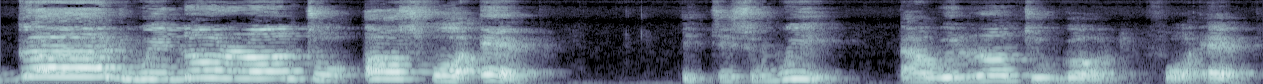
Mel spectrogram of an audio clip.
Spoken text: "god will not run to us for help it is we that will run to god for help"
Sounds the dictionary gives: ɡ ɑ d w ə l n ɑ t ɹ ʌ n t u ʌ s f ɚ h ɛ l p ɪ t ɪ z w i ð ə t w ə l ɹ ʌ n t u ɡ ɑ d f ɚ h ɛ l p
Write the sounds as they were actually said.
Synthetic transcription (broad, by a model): ɡ ɑ d w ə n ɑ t ɹ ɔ n t u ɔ s f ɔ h ɛ p ɪ t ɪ s w i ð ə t w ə ɹ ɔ n t u ɡ ɑ d f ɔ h ɛ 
